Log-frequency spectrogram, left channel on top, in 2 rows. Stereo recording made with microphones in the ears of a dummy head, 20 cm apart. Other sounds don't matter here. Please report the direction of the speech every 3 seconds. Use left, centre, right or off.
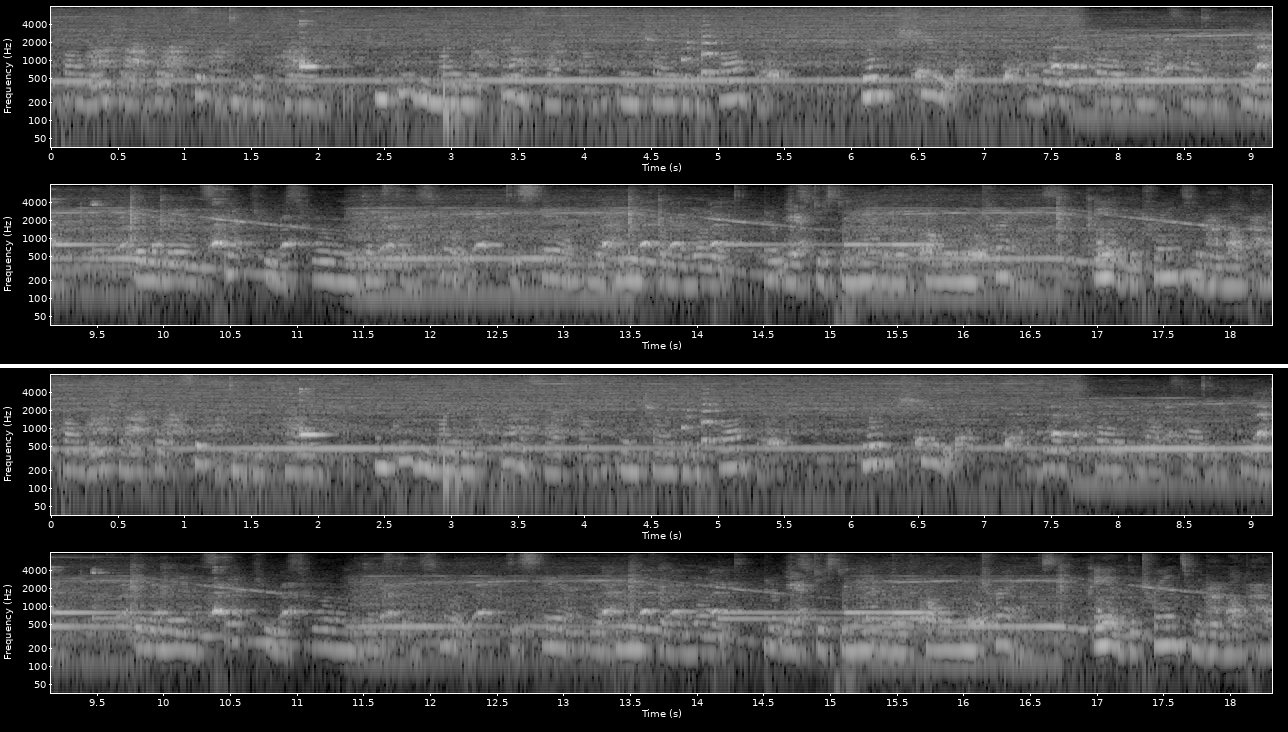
right, centre, left, left, left, right.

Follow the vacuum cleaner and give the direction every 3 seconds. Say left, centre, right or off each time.
right, centre, left, left, left, left.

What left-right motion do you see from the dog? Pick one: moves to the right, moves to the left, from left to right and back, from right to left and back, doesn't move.
doesn't move.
